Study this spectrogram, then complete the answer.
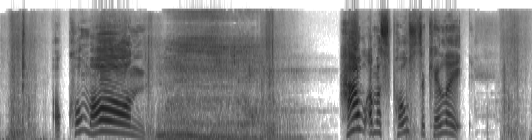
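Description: A dragon lets out a loud, wavering roar.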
